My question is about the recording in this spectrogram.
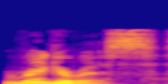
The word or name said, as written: rigorous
